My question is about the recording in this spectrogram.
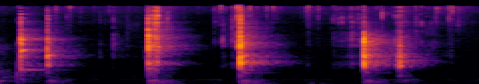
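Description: Four sharp kitchen knocks about half a second apart: a utensil striking a hard surface, each with a brief ring.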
